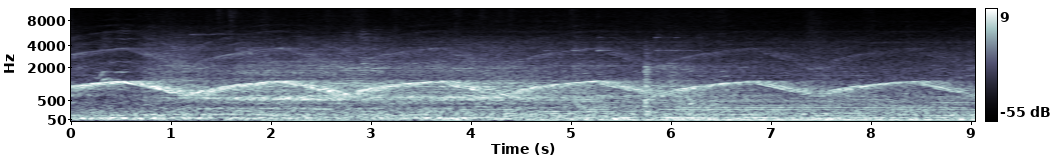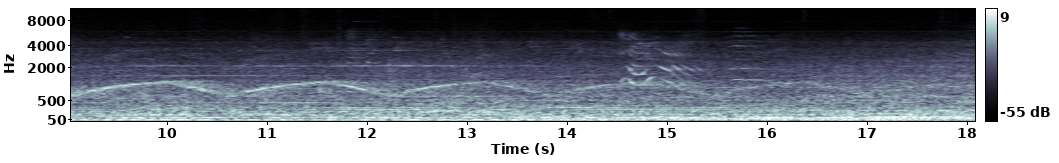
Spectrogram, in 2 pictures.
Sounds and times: construction site 0.0 - 18.0

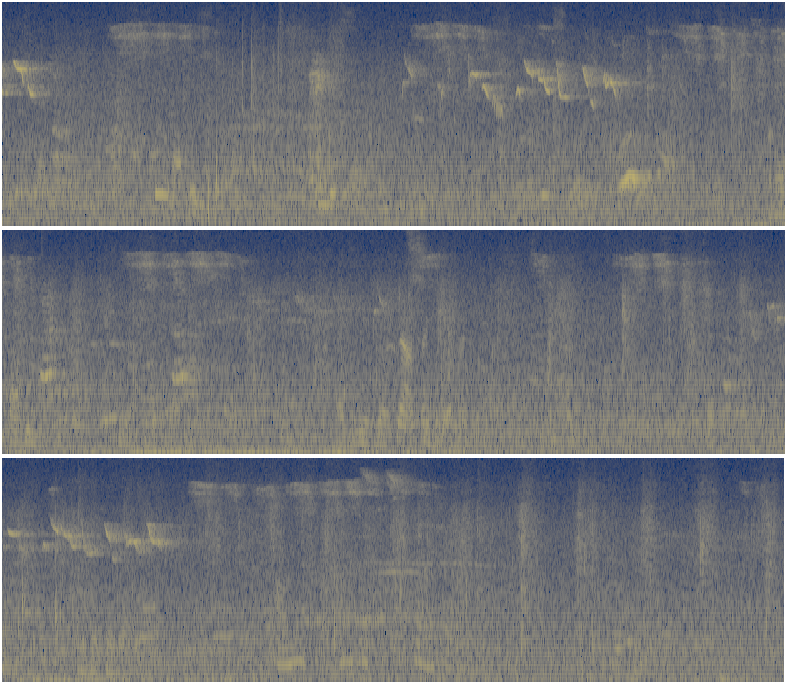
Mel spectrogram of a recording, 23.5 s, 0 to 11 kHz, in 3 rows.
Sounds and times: birds 2.7 - 20.7
people talking 7.6 - 20.8

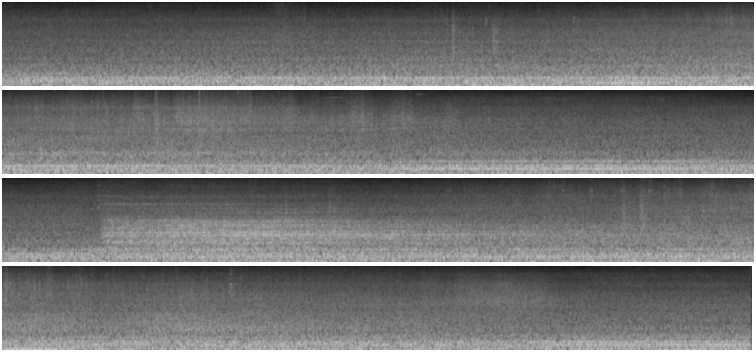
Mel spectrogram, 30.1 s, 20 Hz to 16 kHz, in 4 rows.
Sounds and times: rainy night 15.3 - 28.2

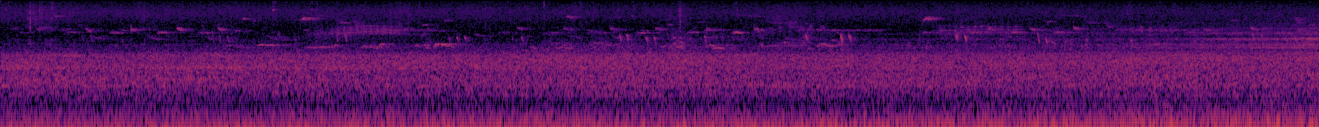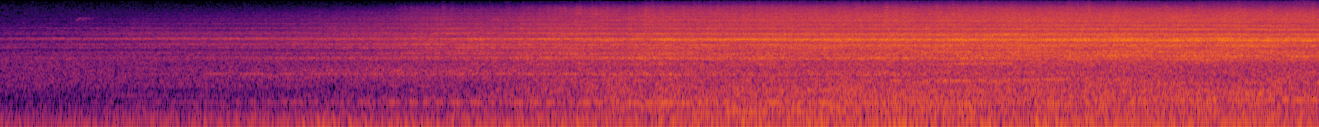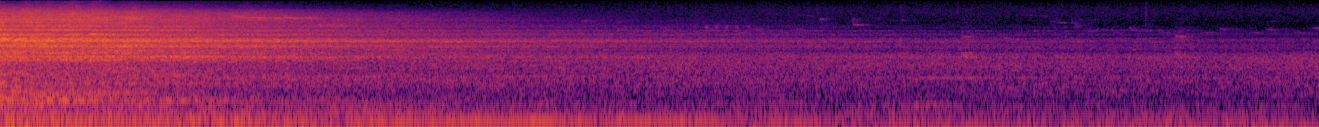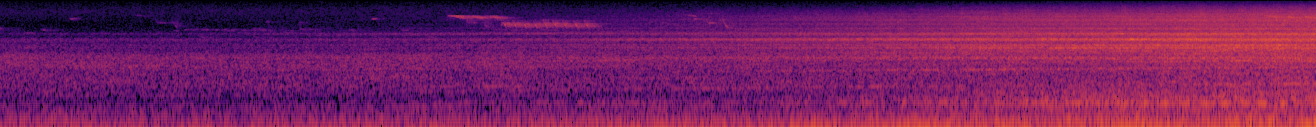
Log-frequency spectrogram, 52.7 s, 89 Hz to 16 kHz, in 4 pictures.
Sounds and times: S-Bahn trains passing by 0.0 - 52.7

